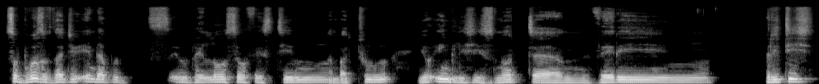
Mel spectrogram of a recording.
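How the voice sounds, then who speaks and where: A middle-aged man with a strong Zimbabwean accent, answering interview questions thoughtfully with many pauses and restarts. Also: lowish voice, dark tone, slightly rough. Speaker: interview guest, musician. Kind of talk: relaxed interview talk.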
